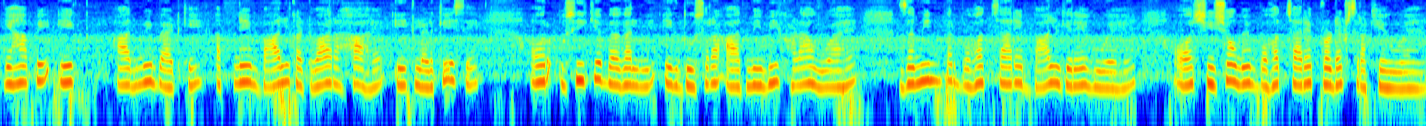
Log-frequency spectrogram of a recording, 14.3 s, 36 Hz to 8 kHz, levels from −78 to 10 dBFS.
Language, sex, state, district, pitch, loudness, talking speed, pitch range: Hindi, female, Chhattisgarh, Korba, 220 Hz, -16 LUFS, 180 wpm, 210-240 Hz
